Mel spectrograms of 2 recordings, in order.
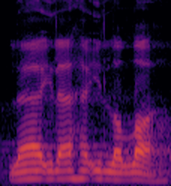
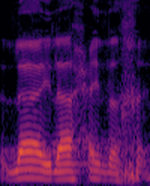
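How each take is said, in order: First: Plain light vowels with no throat sounds added. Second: Heavy throat sounds are added to the vowels. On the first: The speaker calls it right. "You don't need the throat like a heavy ayn or ha" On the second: The speaker calls it wrong. "He added the ha and the ayn"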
